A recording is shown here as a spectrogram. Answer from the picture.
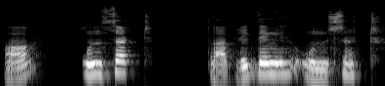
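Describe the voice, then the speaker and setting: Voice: medium pitch, extremely slow, vocal fry, darkish tone. A math teacher giving a step-by-step classroom explanation, counting out place values one at a time and asking rhetorical questions.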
